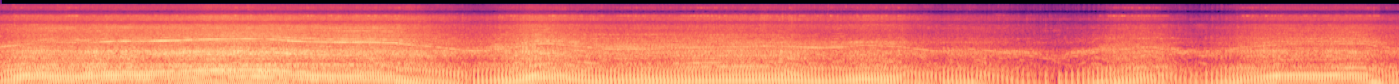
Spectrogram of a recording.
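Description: TVS three-wheeler auto-rickshaw engine revving, its pitch rising and falling several times as it pulls away.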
